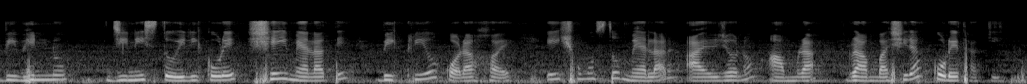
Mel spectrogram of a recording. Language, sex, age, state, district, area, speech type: Bengali, female, 60+, West Bengal, Jhargram, rural, spontaneous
